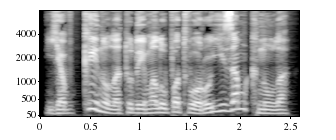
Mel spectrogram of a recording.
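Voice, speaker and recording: A man's voice: medium pitch, very animated, fast, darkish tone, dry recording, clean studio sound, pitched above the performer's own voice. A man voicing a tearful, defensive young woman in an audiobook, agitated and pleading. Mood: accusing.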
